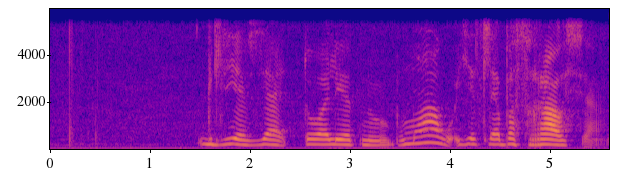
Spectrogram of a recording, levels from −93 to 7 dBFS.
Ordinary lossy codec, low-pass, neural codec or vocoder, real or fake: none; 5.4 kHz; none; real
